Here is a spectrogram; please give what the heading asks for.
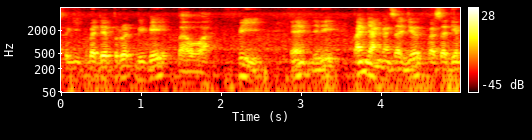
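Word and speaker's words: في: Fa baris di bawah bertemu dengan ya sini, baca dengan mad asli 2 harakat, iaitu fi. Ingat makhraj fa itu gigi kacip atas pergi kepada perut bibir bawah. Fi.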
